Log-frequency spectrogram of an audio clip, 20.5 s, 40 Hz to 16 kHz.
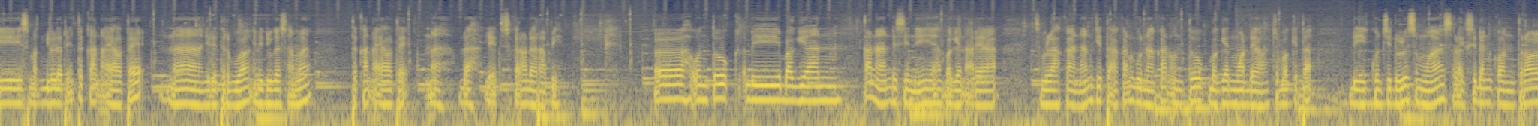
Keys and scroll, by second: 7.1 v, 7.5 z, 14.1-14.9 typing, 16.5-17.3 typing, 19.9 ctrl+1.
